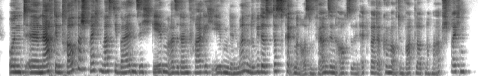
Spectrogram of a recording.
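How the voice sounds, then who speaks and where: A woman speaks fairly quickly with hardly any pauses, in a normal speaking voice. Her pitch is fairly high, with ordinary pitch variation. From Lower Rhine region, Germany. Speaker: Protestant pastor. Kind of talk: interview.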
